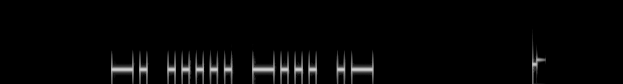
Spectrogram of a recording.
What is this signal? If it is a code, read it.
Morse code, heard as a keyed tone, about 17 wpm, 700 Hz. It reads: N5BA
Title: Easy Call Signs - 17wpm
